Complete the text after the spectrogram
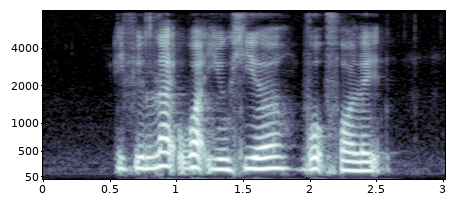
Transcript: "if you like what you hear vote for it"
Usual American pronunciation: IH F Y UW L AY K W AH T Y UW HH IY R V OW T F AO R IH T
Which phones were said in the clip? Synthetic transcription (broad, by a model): IH F Y UW L AY K W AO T Y UW HH IY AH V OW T F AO L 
